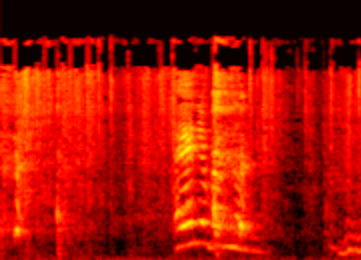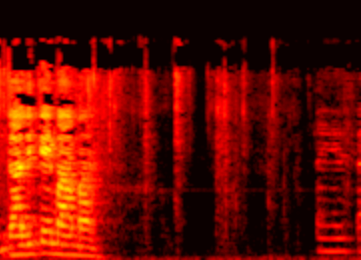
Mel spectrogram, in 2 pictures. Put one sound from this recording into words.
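Paper rustles as a gift envelope is opened.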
